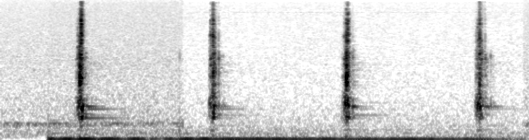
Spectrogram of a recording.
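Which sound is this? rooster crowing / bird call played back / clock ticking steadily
clock ticking steadily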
